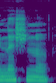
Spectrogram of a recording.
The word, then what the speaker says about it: nation: The stress is going to be on the first syllable, N-A.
